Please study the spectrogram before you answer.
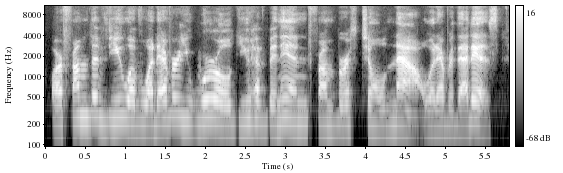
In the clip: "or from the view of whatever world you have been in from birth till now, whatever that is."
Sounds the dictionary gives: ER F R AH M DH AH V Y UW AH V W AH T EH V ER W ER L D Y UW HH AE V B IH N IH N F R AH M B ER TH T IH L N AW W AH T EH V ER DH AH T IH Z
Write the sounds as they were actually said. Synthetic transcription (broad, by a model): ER F R AH M DH AH V Y UW AH V W AH T EH V ER W ER L D Y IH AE V B IH N IH N F R AH M B ER TH T IH L N AW W AH T EH V ER DH AH T IH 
